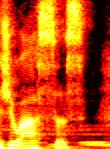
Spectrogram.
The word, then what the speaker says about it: Joaças: Perdão a pronúncia em português errado. É Joaças, o rei de Israel.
